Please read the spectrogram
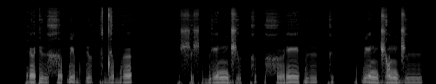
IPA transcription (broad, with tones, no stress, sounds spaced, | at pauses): ɾ əː˧ ɗ ɨː˩ x ə˩˥ ɓ e˧ b ɗ ɯ˥˩ k d ə˧ b ə˥ | ʃ ə˩ ʃ ɡ͡b e˧ n d͡ʒ ɯ˩˥ k | x ɵ˩˥ ɾ eː˧ ɓ ɨː˥˩ k | ɓ e˥˩ n d͡ʒ ɔ˧ n d͡ʒ ɨː˧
